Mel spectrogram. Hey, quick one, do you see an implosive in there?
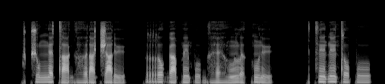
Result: yes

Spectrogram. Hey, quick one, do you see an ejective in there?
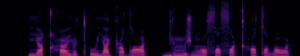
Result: yes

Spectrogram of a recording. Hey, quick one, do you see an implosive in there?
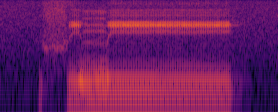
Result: no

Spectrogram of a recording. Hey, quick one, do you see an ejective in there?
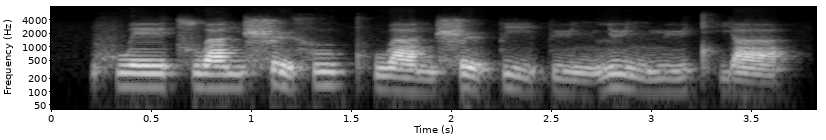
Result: no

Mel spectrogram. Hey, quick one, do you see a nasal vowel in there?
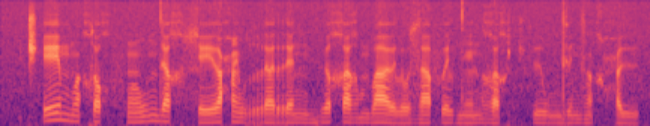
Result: yes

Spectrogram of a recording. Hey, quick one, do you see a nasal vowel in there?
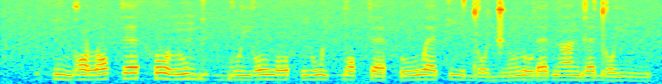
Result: yes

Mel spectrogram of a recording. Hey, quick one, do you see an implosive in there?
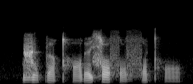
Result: no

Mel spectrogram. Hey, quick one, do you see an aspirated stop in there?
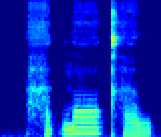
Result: yes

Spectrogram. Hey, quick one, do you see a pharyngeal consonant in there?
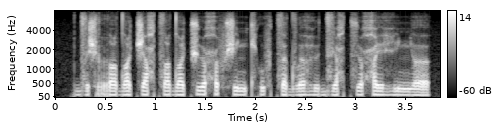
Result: yes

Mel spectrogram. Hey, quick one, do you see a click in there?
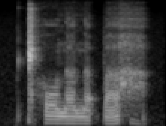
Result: yes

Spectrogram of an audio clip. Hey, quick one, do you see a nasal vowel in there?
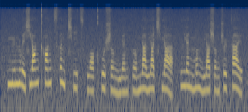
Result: no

